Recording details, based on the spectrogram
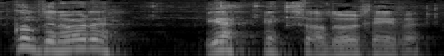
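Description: An actor playing a blunt, suspicious police sergeant in a Dutch radio drama, with a husky, grumbling delivery. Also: male voice, fairly high pitch, very animated, normal speed. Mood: grumbling, familiar.

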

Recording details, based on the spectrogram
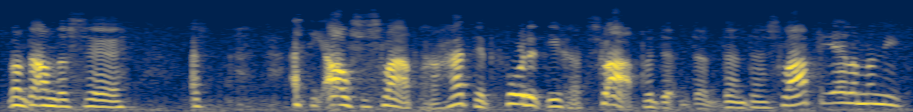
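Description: An actress in a radio play as a shaken working-class housewife who speaks haltingly, repeats herself and falters mid-sentence. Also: female voice, lowish voice, sing-song, pushed and bright. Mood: flustered, explaining. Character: shaken working-class housewife circling around grim news. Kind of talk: naturalistic radio play dialogue. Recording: muffled, noisy old radio broadcast recording.

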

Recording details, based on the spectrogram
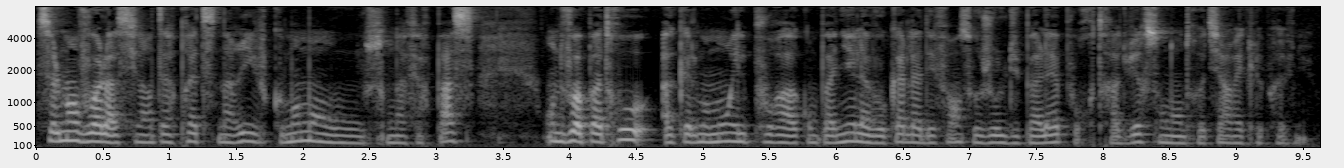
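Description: Woman, low voice, measured delivery, scripted radio column. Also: little pitch movement, warm tone.

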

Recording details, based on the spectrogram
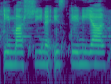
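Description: A woman's voice: mid-range voice, completely flat delivery, slow, sharp tone, a little hiss or hum. An actress playing a newly created artificial young woman in a science-fiction radio play, reciting short statements like a naive machine. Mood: mechanical, blank.

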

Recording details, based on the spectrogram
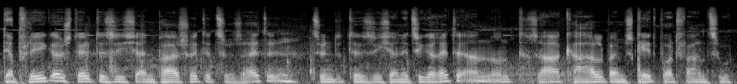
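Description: A man narrating a radio crime drama in a dry, measured, wry literary style. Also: fairly low pitch, vocal fry, noisy background.

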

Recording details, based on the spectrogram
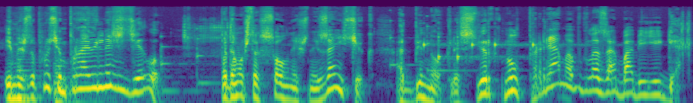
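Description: A man narrating a children's audio play in an expressive storytelling style. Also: high voice, normal speed, creaky. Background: music.

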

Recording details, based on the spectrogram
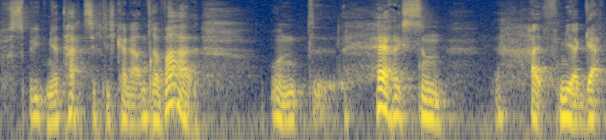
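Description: Pompous aristocratic lord, animated delivery. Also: male voice, lowish voice, unhurried. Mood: self-justifying, composed. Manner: pompous, formal, elaborately worded. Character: haughty English lord, suave, smoothly confessing schemer. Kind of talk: old German crime radio play acting.

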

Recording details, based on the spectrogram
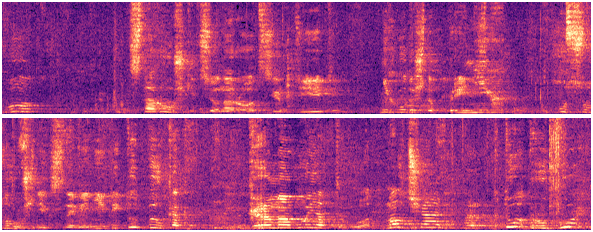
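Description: High-voiced sardonic young gentleman. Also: sing-song, takes it slowly, full character voice. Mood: caustic. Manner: mocking, declamatory. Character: sardonic, passionate young gentleman with biting wit. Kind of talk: theatrical radio play acting in verse. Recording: echoey, distant, noisy stage sound.

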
